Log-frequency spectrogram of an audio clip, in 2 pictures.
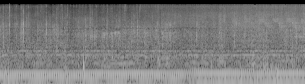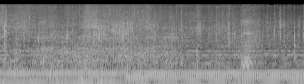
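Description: Background music with long held low notes that change twice, over a steady crackling hiss of bicycle tyres rolling on a wet dirt fire road. The hiss swells briefly around eight seconds in.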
